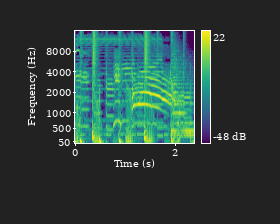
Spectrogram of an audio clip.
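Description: Upbeat background music with a steady beat, with a cartoon-style sound effect laid over it: a quick rising glide at the start, then a long pitched call falling in pitch through the second half.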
